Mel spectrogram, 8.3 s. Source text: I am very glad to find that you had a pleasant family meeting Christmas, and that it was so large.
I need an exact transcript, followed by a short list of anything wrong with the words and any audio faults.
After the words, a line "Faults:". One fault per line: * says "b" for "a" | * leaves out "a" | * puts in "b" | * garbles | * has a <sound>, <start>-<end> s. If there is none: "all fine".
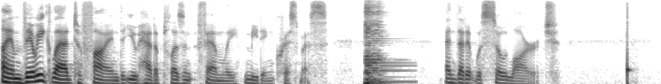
I am very glad to find that you had a pleasant family meeting Christmas, and that it was so large.
Faults:
* has a thud, 4.5-5.2 s
* has a tap, 7.8-8.0 s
